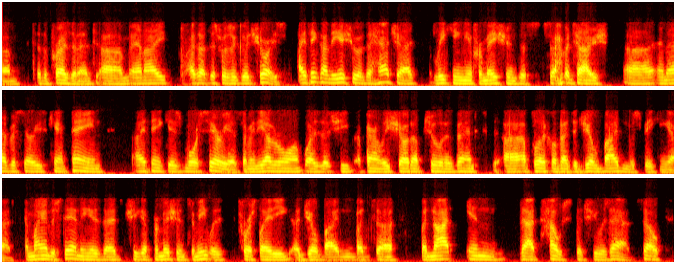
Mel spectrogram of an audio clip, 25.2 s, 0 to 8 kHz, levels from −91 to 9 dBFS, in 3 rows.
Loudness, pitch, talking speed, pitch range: -18 LUFS, 110 Hz, 210 wpm, 105-115 Hz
